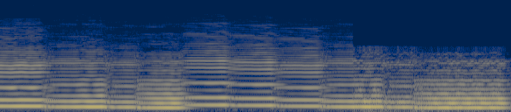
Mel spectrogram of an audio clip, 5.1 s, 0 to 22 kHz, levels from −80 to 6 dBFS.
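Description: At 3.54 s a call bitrate drop sets in and lasts until the clip ends at 5.1 s. The encoder was forced from a rich rate down to a starved one, consistent with roughly 128 kbps falling to about 7 kbps. It coded everything coarsely and cut the top end from 20 kHz to 4 kHz. The sound turns muffled and rough at once. Unlike packet loss, there are no gaps or dropouts. Unlike a simple low-pass filter, the remaining band is also grainy and watery.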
